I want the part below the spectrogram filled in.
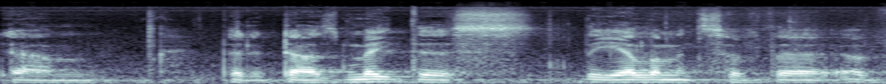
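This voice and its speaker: Careful Australian council CEO, lowish voice. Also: male voice, little pitch movement, moderate pace, a little hiss or hum. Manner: careful, hedged, many fillers. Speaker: council CEO answering questions. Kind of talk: formal official answer.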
